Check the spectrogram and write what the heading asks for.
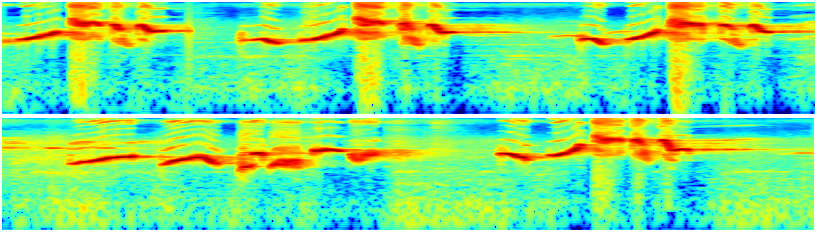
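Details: White-rumped shama song for prompting other shamas to sing; repeated phrases of rising whistles, each punctuated by a harsh snap and ending in a level held note, plus a lower wavering warble midway.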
